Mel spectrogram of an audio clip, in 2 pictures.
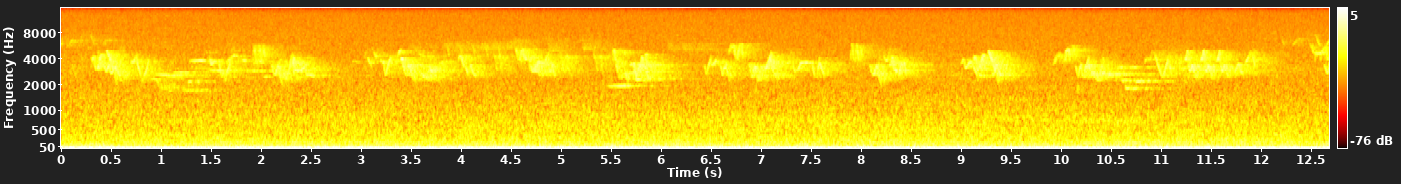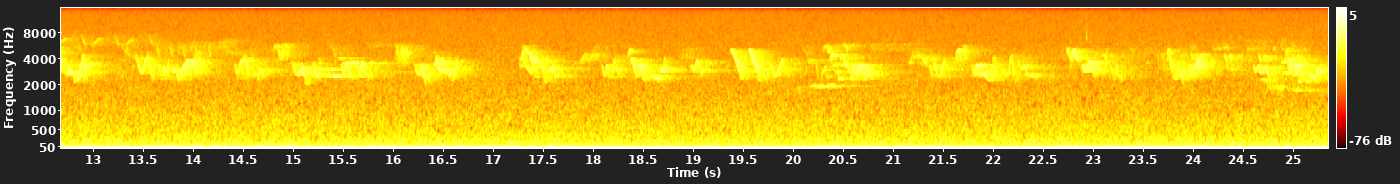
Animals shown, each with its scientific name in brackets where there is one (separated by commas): Wood Thrush (Hylocichla mustelina), Black-and-white Warbler (Mniotilta varia), Black-throated Blue Warbler (Setophaga caerulescens), Hermit Thrush (Catharus guttatus), Red-eyed Vireo (Vireo olivaceus)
